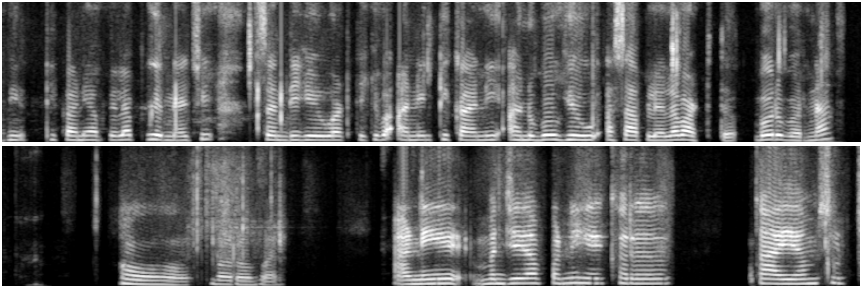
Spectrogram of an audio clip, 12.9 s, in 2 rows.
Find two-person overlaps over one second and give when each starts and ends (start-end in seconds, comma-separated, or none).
none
